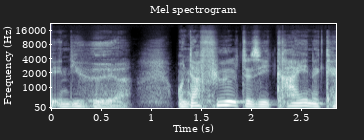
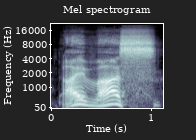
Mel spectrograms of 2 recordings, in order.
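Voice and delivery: raised, higher scornful farmer voice; gruff farmer; 9 semitones higher than usual. Acted. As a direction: brush her off as the farmer. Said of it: "sagt der Mann".

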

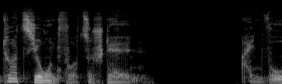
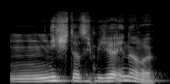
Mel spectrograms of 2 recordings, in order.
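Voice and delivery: mischievous; 10 semitones higher, 4 dB louder, faster than usual. A narrator's reading. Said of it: "lächelt verschmitzt".

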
